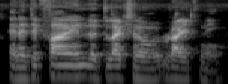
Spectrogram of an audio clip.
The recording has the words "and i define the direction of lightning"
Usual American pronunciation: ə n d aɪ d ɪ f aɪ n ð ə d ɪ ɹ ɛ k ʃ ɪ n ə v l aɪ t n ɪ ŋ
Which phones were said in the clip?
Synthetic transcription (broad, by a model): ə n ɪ d ɪ f aɪ n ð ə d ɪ l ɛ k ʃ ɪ n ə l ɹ aɪ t n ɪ ŋ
